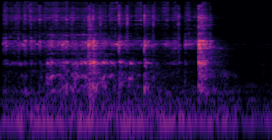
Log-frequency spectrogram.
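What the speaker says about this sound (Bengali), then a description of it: "তো এবার সেই যে জল ঝরানো দইটাকে চামচের সাথে ভালো করে ফেটে নেব।" Strained yogurt beaten with a fork in a bowl, a steady run of light metal scrapes and clinks close by, with a sharper clatter near the end before it stops.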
